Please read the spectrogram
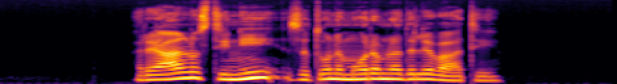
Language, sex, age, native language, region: Slovenian, female, 30-49, Slovenian, Central Slovenia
